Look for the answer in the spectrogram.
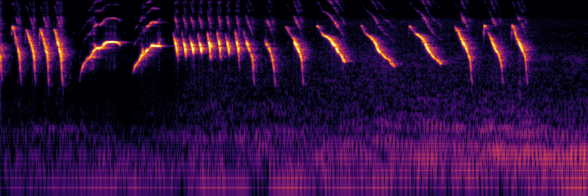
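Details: White Spanish Timbrado canary singing, used as a training song for young canaries: fast runs of steep descending whistled notes, a pair of rising sweeps, then a rapid rattling trill and further spaced falling notes fading out.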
